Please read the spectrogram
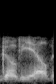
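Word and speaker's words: Gobeille: I think you pronounce it Gobiel, but you can tell me,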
